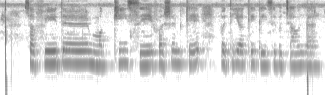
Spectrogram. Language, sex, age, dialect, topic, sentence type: Bhojpuri, female, 31-35, Southern / Standard, agriculture, question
